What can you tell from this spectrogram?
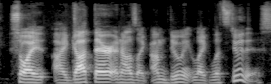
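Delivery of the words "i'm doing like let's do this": normal talking voice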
